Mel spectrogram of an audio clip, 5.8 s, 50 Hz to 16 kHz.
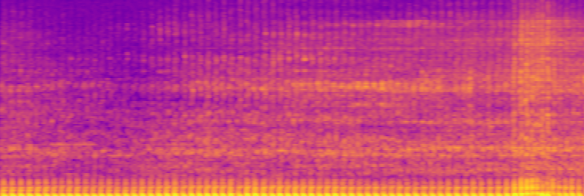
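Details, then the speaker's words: Royal Enfield Himalayan Euro 5 after inlet and exhaust valve clearance adjustment, mic right over the engine: single-cylinder thumping at even idle about three beats a second, no tapping on top; valve train sounds healthy. "I think that sounds okay"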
